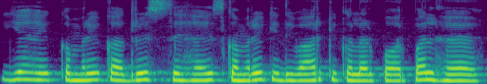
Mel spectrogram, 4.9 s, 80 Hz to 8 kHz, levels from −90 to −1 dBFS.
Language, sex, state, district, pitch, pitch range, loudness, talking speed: Hindi, female, Jharkhand, Garhwa, 230 Hz, 220-240 Hz, -15 LUFS, 170 wpm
